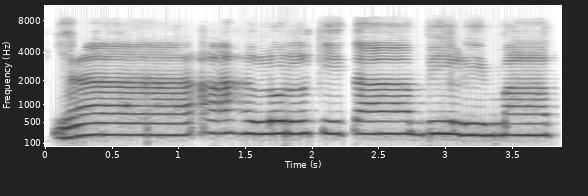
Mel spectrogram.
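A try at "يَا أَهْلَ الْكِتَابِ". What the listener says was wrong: Ahlal bukan ahlul. Ahlal. Fathah.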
